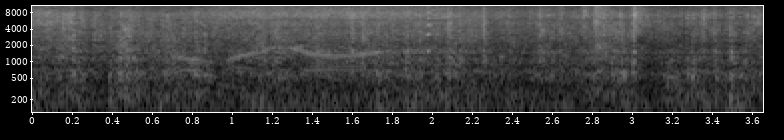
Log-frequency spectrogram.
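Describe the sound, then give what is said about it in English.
A train carrying cars rumbles steadily while slowly braking to a stop, with a thin metallic squeal riding over the dense, roaring noise of wheels on rails, loud throughout. “And believe it or not, this is how long it takes to stop a train.”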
